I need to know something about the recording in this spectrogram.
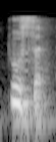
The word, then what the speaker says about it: tous: Tous avec S à la fin, au masculin pluriel. Le S final s'entend à l'oral. On dit tous.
